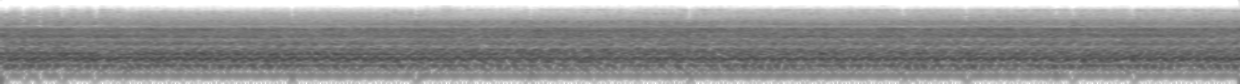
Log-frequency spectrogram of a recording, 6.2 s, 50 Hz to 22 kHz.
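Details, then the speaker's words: David Brown 990 diesel tractor at start-up after Group 3 hydraulic adjustments, throttle midway between high and low: smooth, even diesel clatter at steady idle with no knocks or misses; engine healthy. "I love that sound such a unique sound for a tractor love it"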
